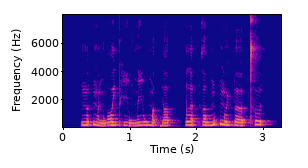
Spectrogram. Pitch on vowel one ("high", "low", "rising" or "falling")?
rising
